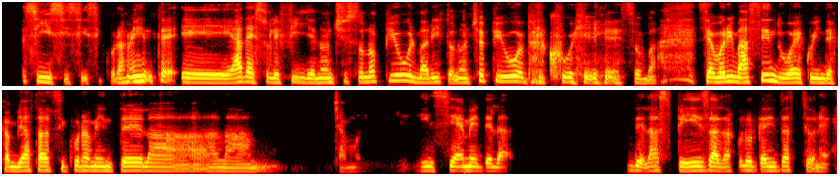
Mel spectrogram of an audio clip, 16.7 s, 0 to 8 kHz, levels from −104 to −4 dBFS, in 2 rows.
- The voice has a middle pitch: Yes, medium, 150 Hz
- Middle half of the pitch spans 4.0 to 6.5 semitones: No, average, 2.7 semitones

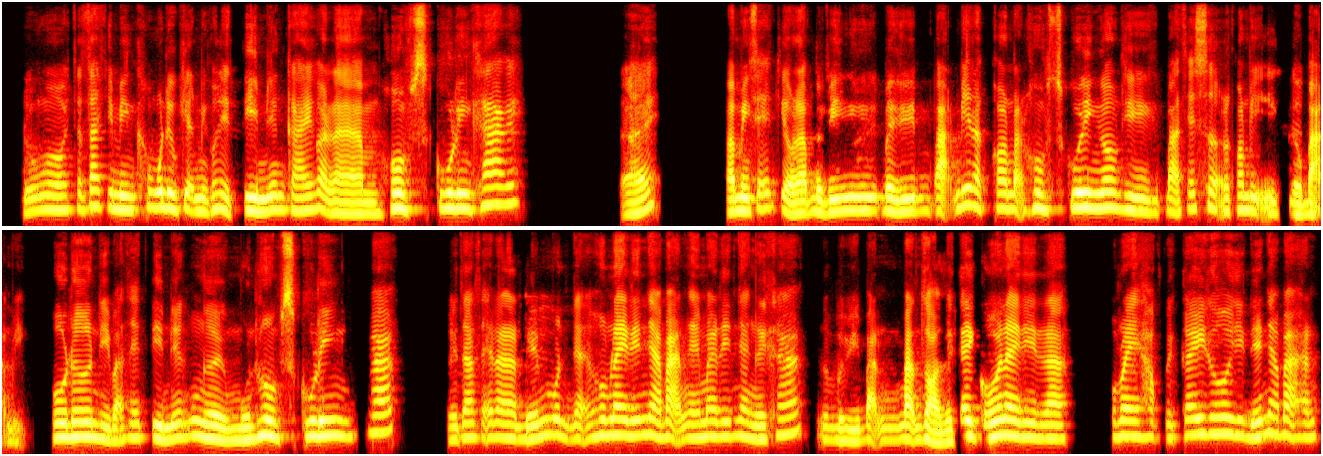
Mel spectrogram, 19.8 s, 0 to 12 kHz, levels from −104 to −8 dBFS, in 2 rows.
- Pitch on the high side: No, medium, 175 Hz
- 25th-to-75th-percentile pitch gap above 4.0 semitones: No, average, 3.4 semitones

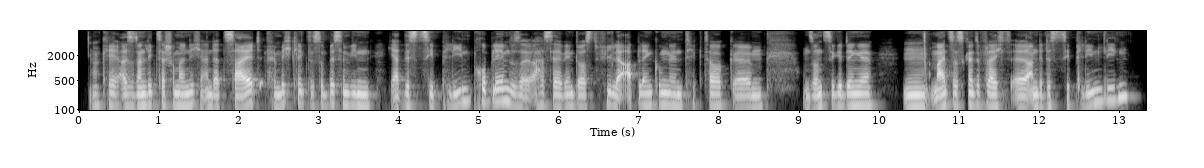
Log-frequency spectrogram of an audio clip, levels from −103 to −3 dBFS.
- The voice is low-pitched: Yes, low, 120 Hz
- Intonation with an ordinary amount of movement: No, narrow, 1.7 semitones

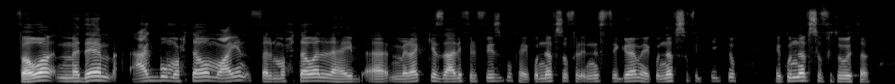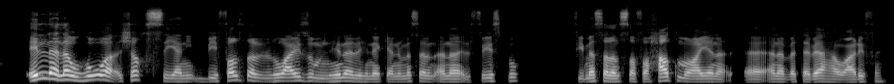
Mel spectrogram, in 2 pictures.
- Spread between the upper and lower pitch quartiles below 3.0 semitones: No, average, 3.6 semitones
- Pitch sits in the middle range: Yes, medium, 150 Hz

